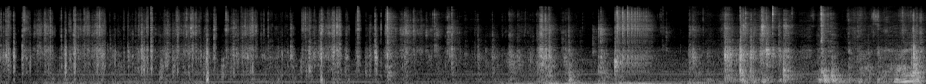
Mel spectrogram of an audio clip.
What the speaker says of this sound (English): So we need to take the keyboard off.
